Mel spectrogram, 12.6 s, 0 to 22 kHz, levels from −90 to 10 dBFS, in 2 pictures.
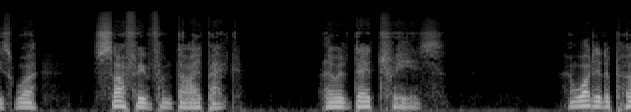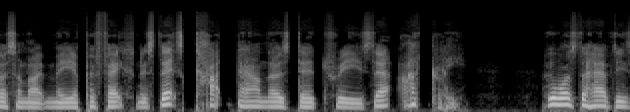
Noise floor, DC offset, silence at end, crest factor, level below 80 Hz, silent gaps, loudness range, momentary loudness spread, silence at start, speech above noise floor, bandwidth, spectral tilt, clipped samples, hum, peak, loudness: -71 dBFS; under 0.1%; 0 s; 18 dB; -54 dBFS; none; 6 LU; 13 LU; 0 s; 46 dB; 13.5 kHz; -7 dB/octave; under 0.1%; none; -6 dBFS; -25 LUFS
